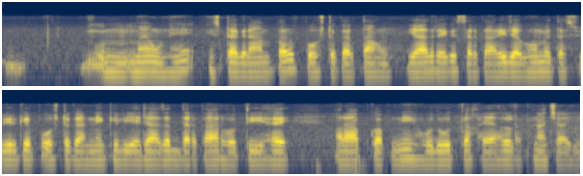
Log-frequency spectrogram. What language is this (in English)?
Urdu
